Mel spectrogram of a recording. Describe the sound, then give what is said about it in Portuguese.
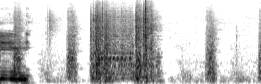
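A printer at work, giving bursts of rough mechanical whirring and clatter, the longest in the middle and shorter ones after. A voice is heard briefly at the start. “Nossa, eu tô imprimindo aqui, vocês estão ouvindo a gravação? Tô imprimindo aqui.”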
